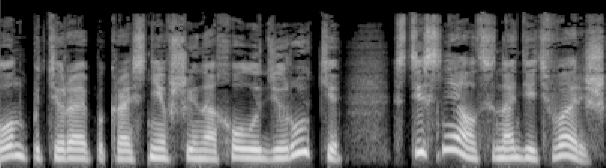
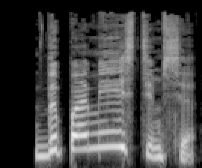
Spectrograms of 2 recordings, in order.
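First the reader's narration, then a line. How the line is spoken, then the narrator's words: Cheerful shout. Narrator (Russian): весело крикнул Уолчик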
